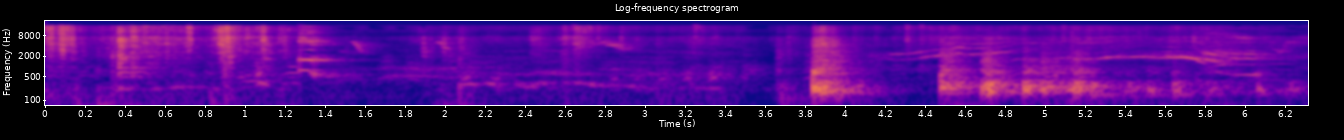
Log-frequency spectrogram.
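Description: Chickens clucking, with a few light clicks in the first second and a sharp knock about four seconds in that is the loudest sound.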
